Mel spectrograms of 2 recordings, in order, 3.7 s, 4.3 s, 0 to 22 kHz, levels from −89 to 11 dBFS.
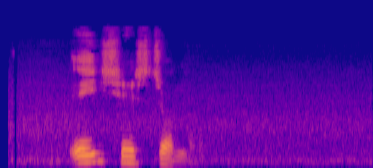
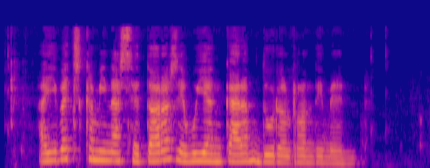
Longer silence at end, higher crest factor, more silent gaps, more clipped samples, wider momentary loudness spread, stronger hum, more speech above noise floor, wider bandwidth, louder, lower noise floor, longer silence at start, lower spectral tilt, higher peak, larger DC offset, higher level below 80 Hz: first, 1.85 s vs 0.75 s; about the same, 20 dB vs 18 dB; neither; neither; first, 15 LU vs 11 LU; neither; second, 31 dB vs 40 dB; about the same, 11.5 kHz vs 11.5 kHz; about the same, -24 LUFS vs -22 LUFS; second, -55 dBFS vs -62 dBFS; first, 0.7 s vs 0.1 s; about the same, -4 dB/octave vs -5 dB/octave; second, -10 dBFS vs -6 dBFS; neither; second, -78 dBFS vs -66 dBFS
